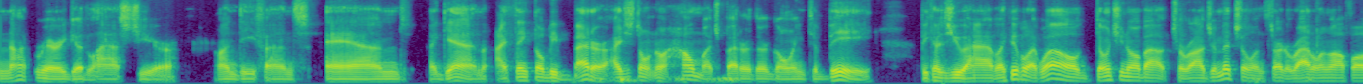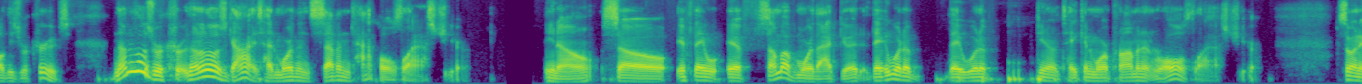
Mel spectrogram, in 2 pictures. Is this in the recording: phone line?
no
